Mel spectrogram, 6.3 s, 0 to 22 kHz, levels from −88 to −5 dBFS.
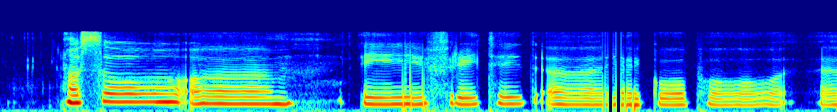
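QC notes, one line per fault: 3.02–3.25 s, processor overload crackle: a short burst of gritty crackle rides on the speech. The processor repeatedly failed to deliver audio buffers on time, and each missed deadline was filled with silence, leaving a hard-edged gap. The spacing fits buffers of around 10 ms, with something like seven dropped in quick succession. These tiny holes run together into crackle that stops once the load passes.
4.52–4.80 s, packet loss on an ADPCM call: about 140 ms of audio drops out, scattered across roughly 240 ms as hard-edged silent holes, the longest about 40 ms. The pattern points to around seven lost packets. Because ADPCM codes each sample relative to a running prediction and an adaptive step size, every hole leaves the decoder's state out of step with the sender's. The speech resumes disturbed until the predictor and step size realign, on top of G.722 wideband coding that itself adds little or no audible damage.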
